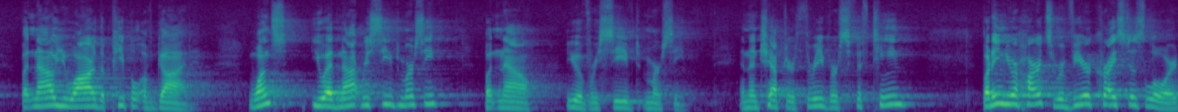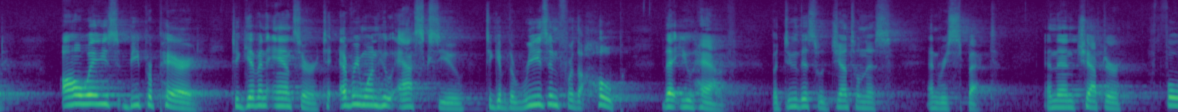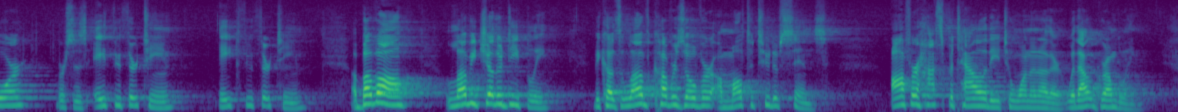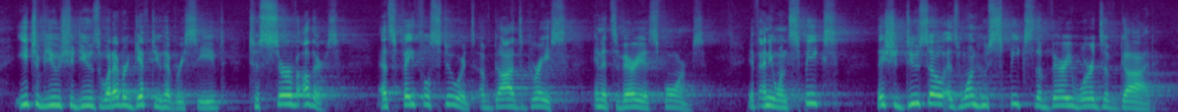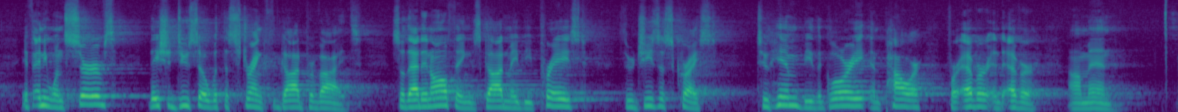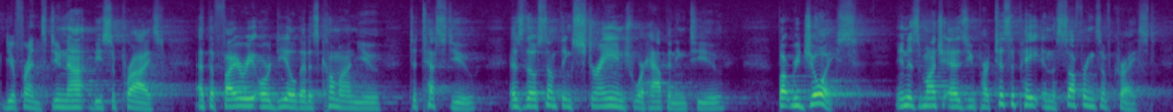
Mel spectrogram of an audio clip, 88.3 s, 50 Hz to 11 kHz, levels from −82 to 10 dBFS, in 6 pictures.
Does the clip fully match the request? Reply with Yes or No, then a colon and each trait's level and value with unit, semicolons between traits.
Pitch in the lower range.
No: medium, 170 Hz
